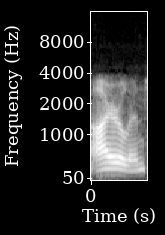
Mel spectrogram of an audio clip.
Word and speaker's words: Ireland: I'm on Twitter, so my title there, my Twitter name is Dr. David Ireland, and it's Dr. David and then Ireland, spelled like the country.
